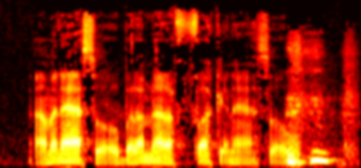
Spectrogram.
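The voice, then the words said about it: Low, quiet, growly George Clooney impression. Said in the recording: “great George Clooney impression ... It's basically ... just talking in a quieter voice ... Like lower and like more, a little more ... It's like growler. Vocal Fry.”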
